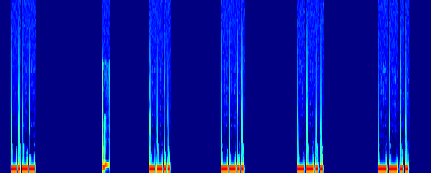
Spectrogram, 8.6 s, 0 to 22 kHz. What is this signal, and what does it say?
Morse code, heard as a keyed tone, about 30 wpm, spaced as for 7 wpm, 690 Hz. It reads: Y ZZZZ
